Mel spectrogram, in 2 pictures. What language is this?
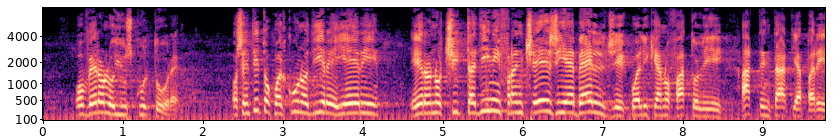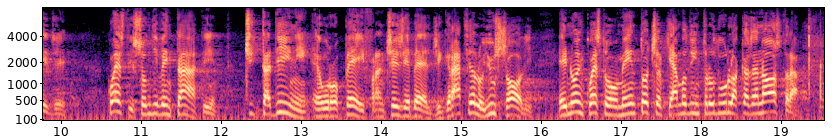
Italian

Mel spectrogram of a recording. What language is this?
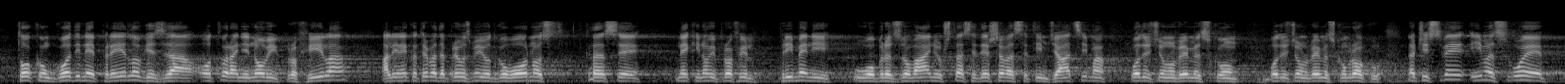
Serbian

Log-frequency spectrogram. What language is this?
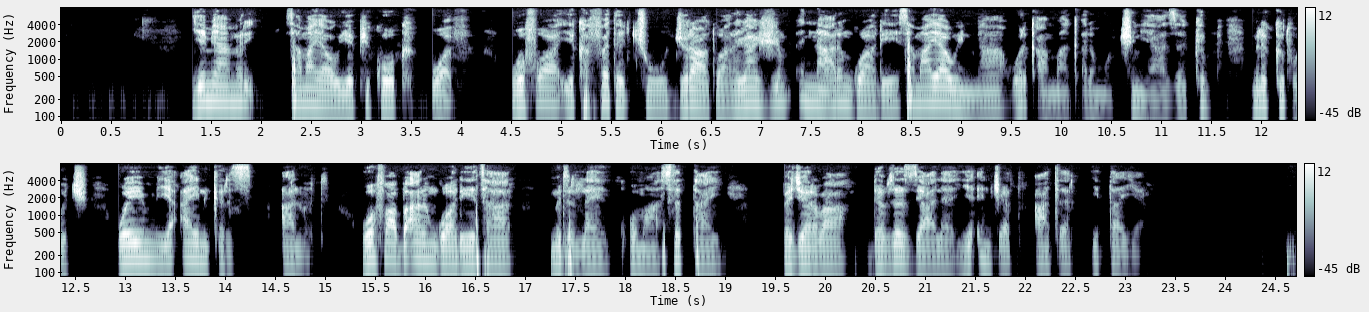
Amharic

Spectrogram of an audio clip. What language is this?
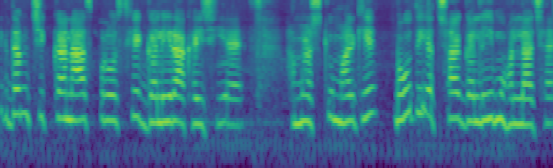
Maithili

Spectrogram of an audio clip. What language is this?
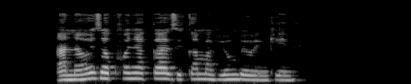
Swahili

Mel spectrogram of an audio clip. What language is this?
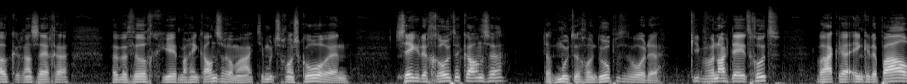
Dutch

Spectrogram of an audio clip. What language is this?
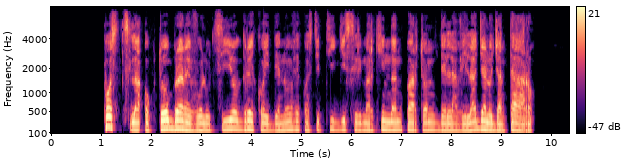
Esperanto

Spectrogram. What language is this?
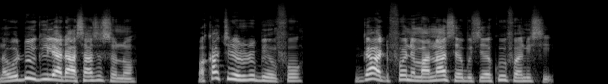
Akan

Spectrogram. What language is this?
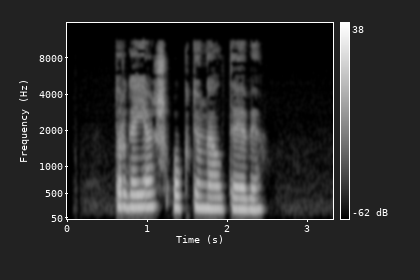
Mari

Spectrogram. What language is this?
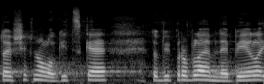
Czech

